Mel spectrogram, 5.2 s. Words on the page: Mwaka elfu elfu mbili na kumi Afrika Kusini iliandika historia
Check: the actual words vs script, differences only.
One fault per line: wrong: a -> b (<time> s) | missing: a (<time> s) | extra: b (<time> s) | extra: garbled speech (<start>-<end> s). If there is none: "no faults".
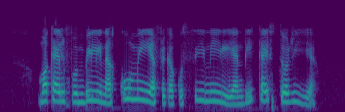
missing: elfu (1.2 s)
